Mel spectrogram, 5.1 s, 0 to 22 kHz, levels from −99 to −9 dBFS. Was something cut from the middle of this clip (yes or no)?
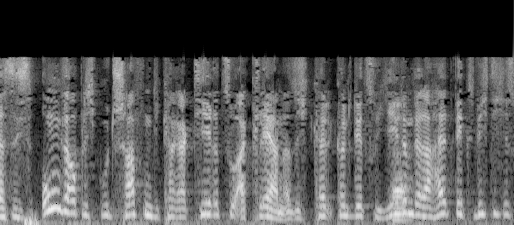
no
